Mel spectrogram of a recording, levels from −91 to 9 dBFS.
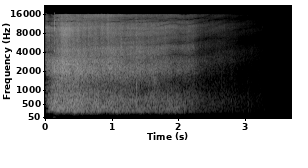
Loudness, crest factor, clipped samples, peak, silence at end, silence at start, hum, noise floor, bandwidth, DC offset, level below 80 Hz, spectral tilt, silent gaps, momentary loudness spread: -26 LUFS; 24 dB; under 0.1%; -6 dBFS; 1.3 s; 0 s; none; -79 dBFS; 16 kHz; under 0.1%; under -90 dBFS; 4 dB/octave; none; 18 LU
